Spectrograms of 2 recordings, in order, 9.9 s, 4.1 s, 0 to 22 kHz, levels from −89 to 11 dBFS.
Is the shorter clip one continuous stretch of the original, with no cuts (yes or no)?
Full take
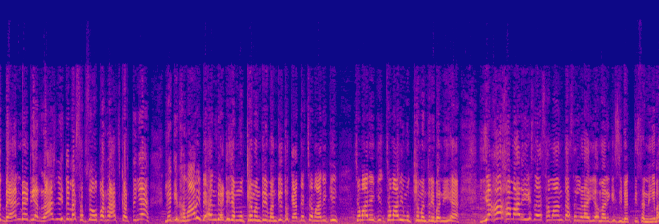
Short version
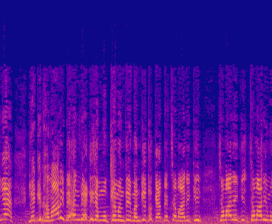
yes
